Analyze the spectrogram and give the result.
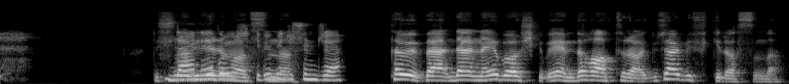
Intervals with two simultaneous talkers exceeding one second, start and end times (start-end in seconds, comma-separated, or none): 1.6-3.0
